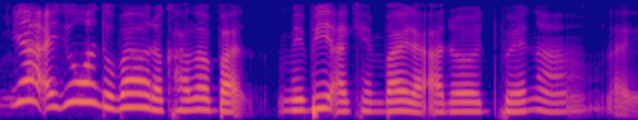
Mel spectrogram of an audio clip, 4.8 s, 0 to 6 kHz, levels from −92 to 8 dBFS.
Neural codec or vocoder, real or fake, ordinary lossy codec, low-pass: none; real; none; 5.4 kHz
